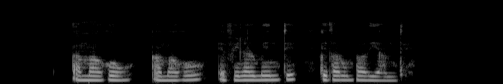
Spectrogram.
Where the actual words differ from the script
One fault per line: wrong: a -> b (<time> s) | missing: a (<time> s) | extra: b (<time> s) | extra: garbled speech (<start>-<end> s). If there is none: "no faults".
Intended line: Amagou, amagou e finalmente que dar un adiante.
no faults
